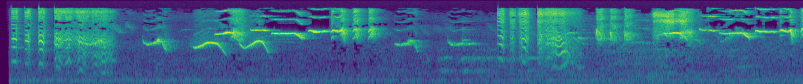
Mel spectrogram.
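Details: Oriental magpie-robin singing while spreading its tail wide: varied clear whistled phrases, some sliding and wavering, mixed with harsh scratchy bursts and high thin notes, delivered in quick irregular bursts over a faint low hum.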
